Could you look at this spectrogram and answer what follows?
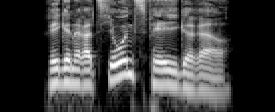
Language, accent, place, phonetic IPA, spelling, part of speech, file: German, Germany, Berlin, [ʁeɡeneʁaˈt͡si̯oːnsˌfɛːɪɡəʁɐ], regenerationsfähigerer, adjective, De-regenerationsfähigerer.ogg
- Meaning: inflection of regenerationsfähig: 1. strong/mixed nominative masculine singular comparative degree 2. strong genitive/dative feminine singular comparative degree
